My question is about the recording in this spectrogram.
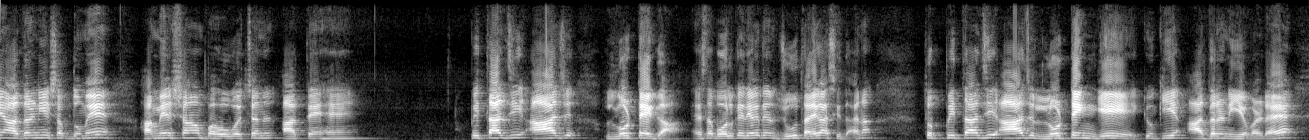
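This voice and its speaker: High-voiced energetic male teacher. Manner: energetic, keeps checking in with students. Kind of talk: live online grammar class.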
